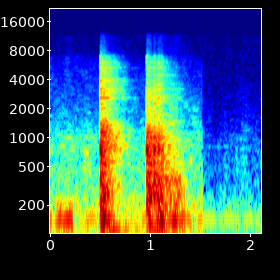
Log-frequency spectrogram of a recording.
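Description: Two wooden knocks about half a second apart from a pair of wooden meter sticks being handled and set in place.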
